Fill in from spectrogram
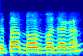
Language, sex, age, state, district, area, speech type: Santali, male, 18-30, West Bengal, Purba Bardhaman, rural, conversation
